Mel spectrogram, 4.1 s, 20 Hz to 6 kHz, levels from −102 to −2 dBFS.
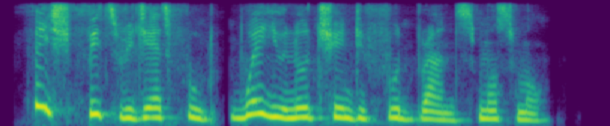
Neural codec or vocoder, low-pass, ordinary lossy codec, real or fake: codec, 16 kHz, 4.8 kbps, FACodec; 5.4 kHz; none; fake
